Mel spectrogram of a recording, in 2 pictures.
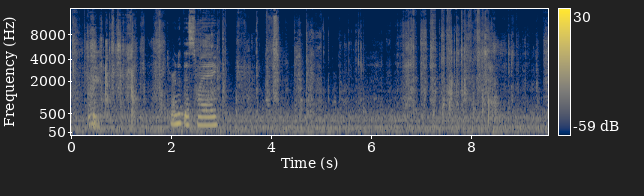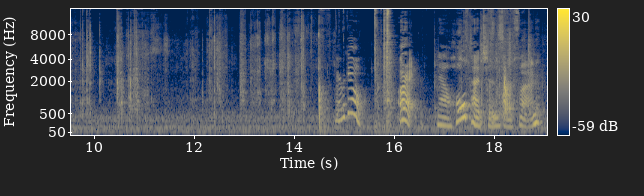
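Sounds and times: paper rustling: 0:02.8 - 0:14.6, 0:17.4 - 0:19.0
scissors snipping paper: 0:06.6 - 0:08.4.

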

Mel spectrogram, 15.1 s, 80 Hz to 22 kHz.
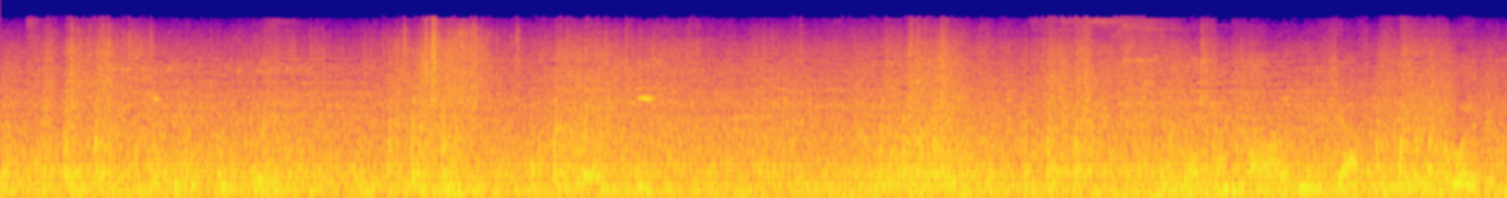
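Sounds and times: wheels clacking over rail joints: 0:00.0 - 0:14.9
freight cars rumbling: 0:00.0 - 0:15.0
high wheel squeal: 0:06.2 - 0:06.7, 0:10.9 - 0:11.7.

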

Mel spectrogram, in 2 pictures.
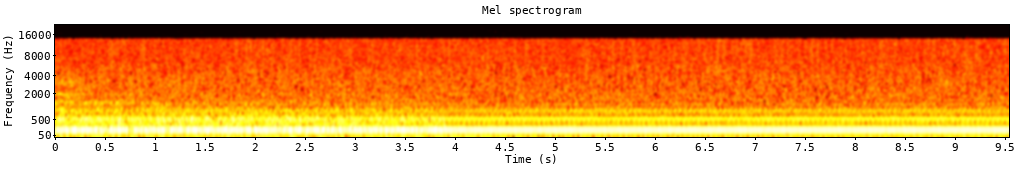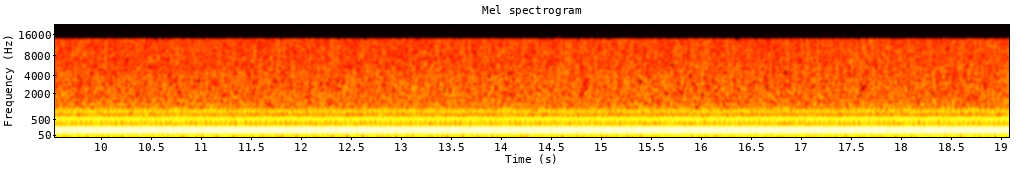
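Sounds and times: faint electrical hum: 0:00.0 - 0:19.0
low hiss: 0:00.0 - 0:19.0.

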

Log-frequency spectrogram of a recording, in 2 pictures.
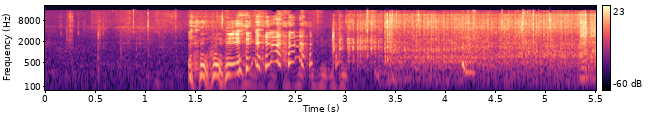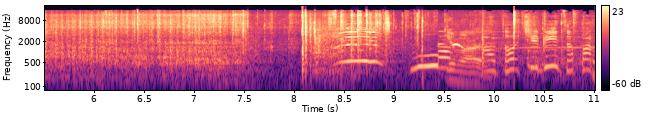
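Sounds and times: skateboard wheels rolling on stone: 0:02.8 - 0:11.0.

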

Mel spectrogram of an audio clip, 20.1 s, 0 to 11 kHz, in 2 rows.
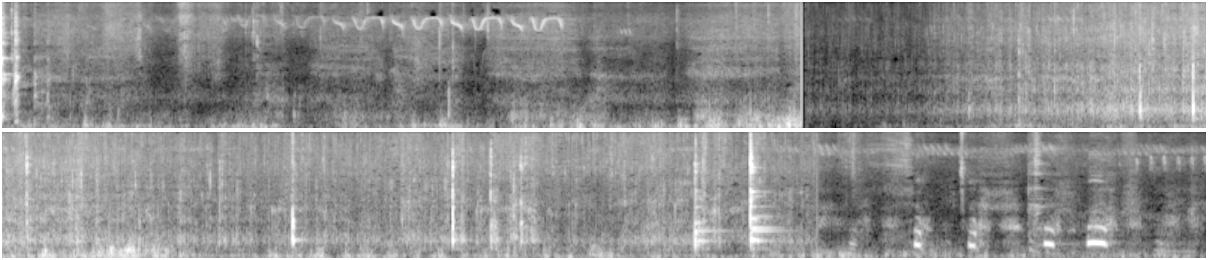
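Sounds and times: wooden spoon stirring: 0:11.4 - 0:16.8.

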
